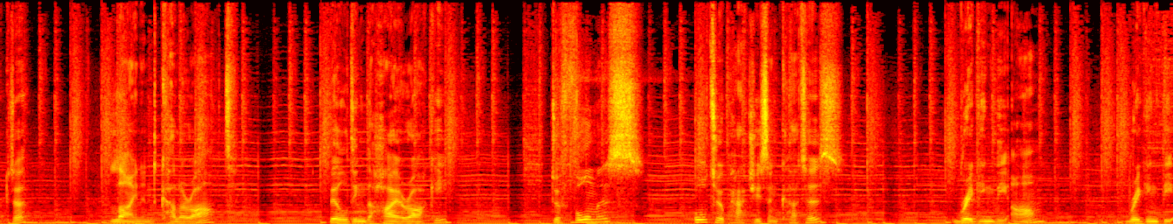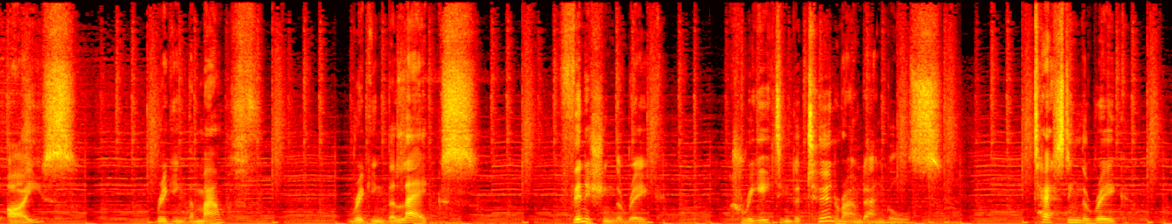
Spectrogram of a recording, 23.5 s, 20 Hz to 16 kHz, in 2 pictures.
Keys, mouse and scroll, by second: 1.0 click, 3.2 click, 3.4 scroll up 1, 3.5 click, 5.1 p, 5.4 click, 6.9 scroll up 1, 7.1 click, 11.2-13.1 drag, 13.2 click, 15.5 space, 16.4 click, 17.2 click, 19.0 click, 20.9 ctrl+c, 21.2 click, 21.9 typing, 22.6 click.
